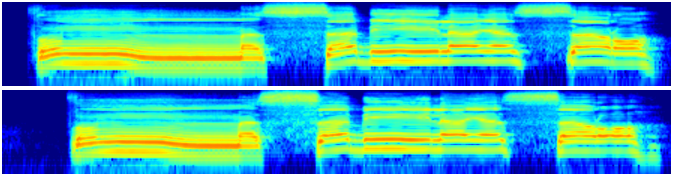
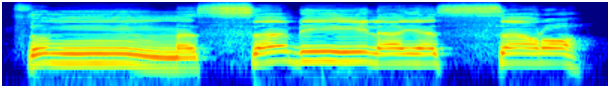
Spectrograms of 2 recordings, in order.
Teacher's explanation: اور سبیلا اور یسرا کے اندر سین ہے، یہ سیٹی کے ساتھ ادا کیا جائے گا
